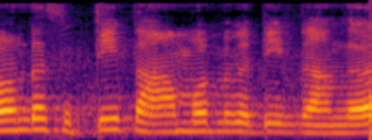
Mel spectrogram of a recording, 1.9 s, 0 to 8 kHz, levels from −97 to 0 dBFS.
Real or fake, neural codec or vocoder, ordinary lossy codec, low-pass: fake; codec, 16 kHz, 1.1 kbps, Voila-Tokenizer; none; none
